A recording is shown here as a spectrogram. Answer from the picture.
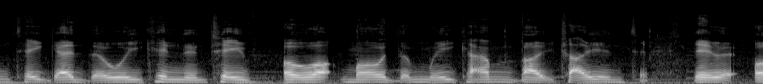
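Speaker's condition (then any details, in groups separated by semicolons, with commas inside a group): Cerebral palsy; predicted never to talk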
